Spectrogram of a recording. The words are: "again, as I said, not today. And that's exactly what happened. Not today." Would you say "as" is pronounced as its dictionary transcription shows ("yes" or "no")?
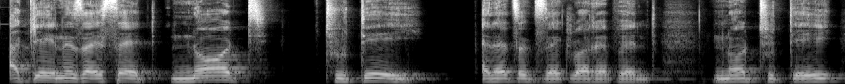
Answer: yes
